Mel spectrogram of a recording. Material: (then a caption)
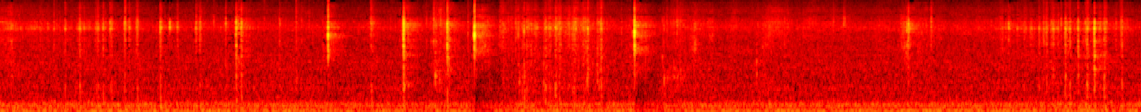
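Soap. A solid red soap bar, held in gloved fingers, is cut into flakes with a metal utility blade. Short, crisp scraping clicks with bright high edges ring out over a steady low rumble, with a few louder snaps standing out.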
